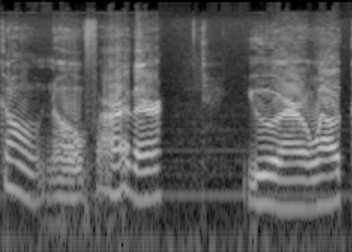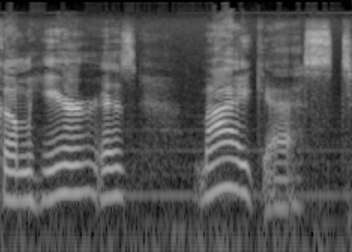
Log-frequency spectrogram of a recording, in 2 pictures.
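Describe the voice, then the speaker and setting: Over clear background noise, a man performs a put-on character voice at a fairly high pitch and a very slow pace. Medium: audio drama. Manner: gracious, polite.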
